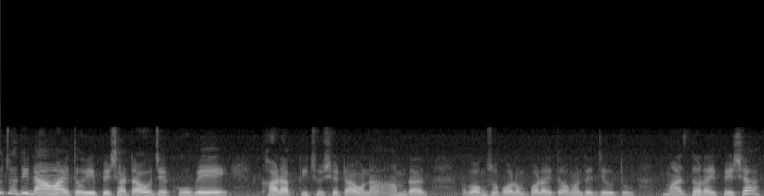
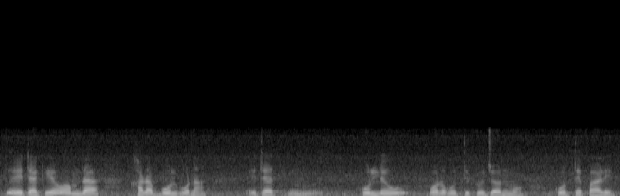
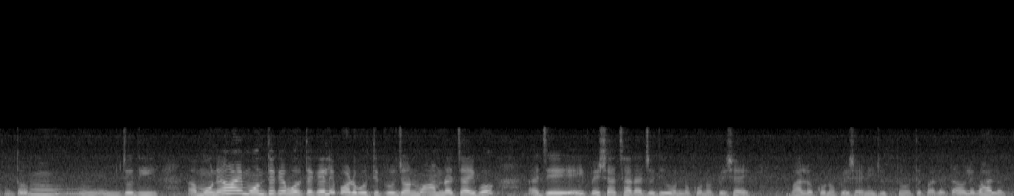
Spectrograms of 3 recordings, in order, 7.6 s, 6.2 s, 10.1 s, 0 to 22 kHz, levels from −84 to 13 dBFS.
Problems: background sounds at intervals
